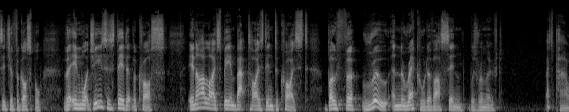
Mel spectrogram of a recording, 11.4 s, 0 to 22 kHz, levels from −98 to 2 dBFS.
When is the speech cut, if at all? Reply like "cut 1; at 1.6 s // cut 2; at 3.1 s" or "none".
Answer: none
